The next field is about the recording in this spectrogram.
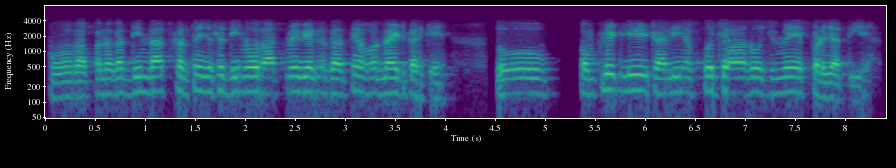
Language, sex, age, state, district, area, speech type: Hindi, male, 30-45, Madhya Pradesh, Ujjain, rural, conversation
